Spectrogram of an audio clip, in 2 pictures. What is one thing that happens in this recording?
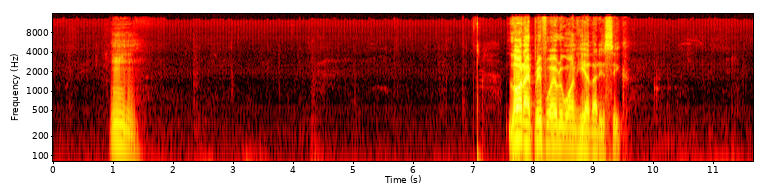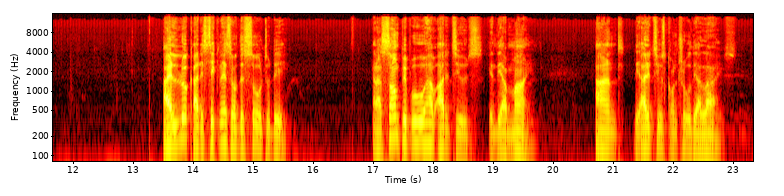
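A middle-aged man speaks with animation through a microphone, in short bursts with pauses.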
